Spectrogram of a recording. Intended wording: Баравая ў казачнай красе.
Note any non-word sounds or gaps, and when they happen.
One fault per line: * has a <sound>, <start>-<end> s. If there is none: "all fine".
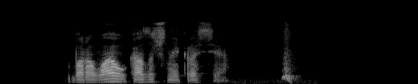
* has a whoosh, 2.8-3.0 s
